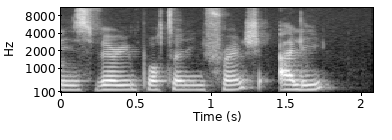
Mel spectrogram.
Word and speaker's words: aller: Aller, to go, not aller, aller.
